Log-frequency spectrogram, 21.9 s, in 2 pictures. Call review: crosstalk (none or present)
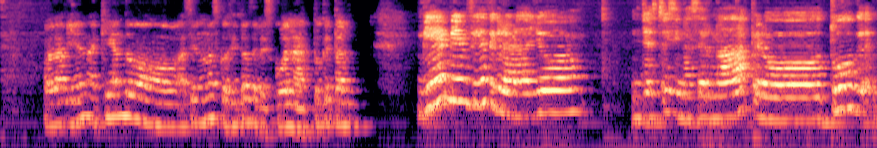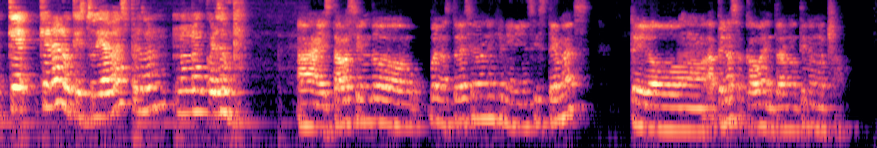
none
